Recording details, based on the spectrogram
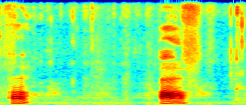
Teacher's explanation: पहले दो स्वर हैं अ और आ। तो वह आएंगे हमारे कंठ में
